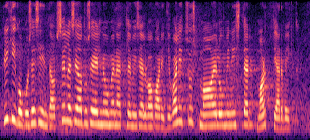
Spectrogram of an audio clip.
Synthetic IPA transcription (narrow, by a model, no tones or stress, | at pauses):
riːɡ̥iko̞ɡ̥use̞sʲind̪̥ɑb̥se̞lːe̞se̞ɑd̪use̞ːlnɤwme̞ne̞t̪ˑle̞mise̞lvɑb̥ɑɾiːɡ̥ivɑlʲit̪sust̪mɑːe̞luminist̪e̞ɾmɑrt̪ːˑjærvikˑ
